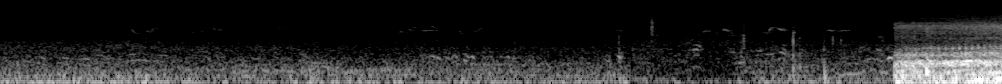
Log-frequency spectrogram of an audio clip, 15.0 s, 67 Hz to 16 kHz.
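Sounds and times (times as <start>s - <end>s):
low outdoor rumble: 13.4s - 15.0s.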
